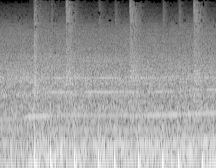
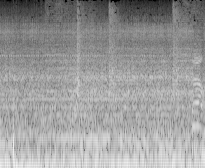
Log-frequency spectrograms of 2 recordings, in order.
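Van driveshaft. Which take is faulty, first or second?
second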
